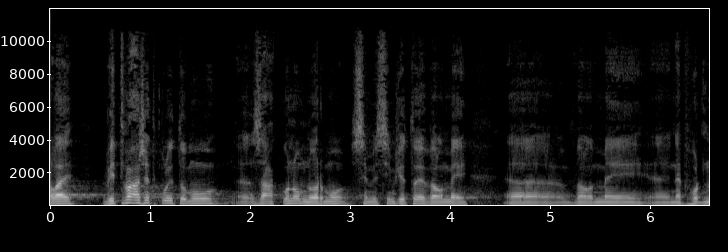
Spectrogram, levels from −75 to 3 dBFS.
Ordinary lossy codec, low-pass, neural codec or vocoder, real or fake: MP3, 48 kbps; 10.8 kHz; vocoder, 24 kHz, 100 mel bands, Vocos; fake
